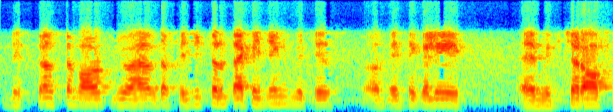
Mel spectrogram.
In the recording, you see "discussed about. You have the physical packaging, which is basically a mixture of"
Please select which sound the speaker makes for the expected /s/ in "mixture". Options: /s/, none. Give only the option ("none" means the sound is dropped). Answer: none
